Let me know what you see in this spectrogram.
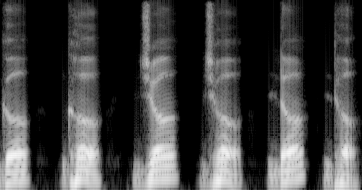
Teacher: याउलट मृदू व्यंजने, ज्यांना घोष किंवा नादवर्ण म्हणतात, त्यांचा उच्चार कोमल असतो आणि त्यातून एक प्रकारचा नाद किंवा गुंजन निर्माण होते. स्वरयंत्रात एक कंपन जाणवते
